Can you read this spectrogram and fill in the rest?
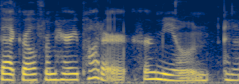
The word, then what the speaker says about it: Hermione: It's like in Harry Potter when everyone pronounced Hermione's name, like, Hermoine. I think there's a whole blog on ways people pronounced Hermione's name. – I did it Hermione until... – Actually, that's kind of pretty. I always said Hermoine, which is the ugliest sounding name. In the history of names.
